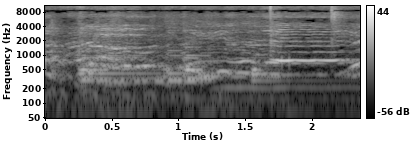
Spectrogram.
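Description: A woman singing with her voice sliding up and down in pitch, accompanying herself on a ukulele.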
